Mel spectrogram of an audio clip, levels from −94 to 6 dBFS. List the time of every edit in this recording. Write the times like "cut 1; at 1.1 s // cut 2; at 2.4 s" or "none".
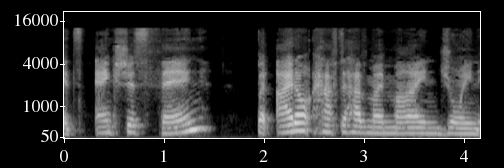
none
